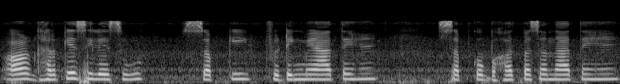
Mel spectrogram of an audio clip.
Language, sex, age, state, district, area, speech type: Urdu, female, 30-45, Uttar Pradesh, Shahjahanpur, urban, spontaneous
